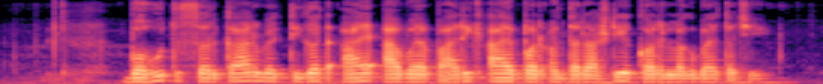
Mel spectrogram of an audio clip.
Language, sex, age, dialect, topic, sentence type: Maithili, male, 18-24, Southern/Standard, banking, statement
